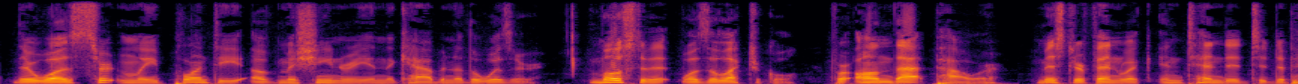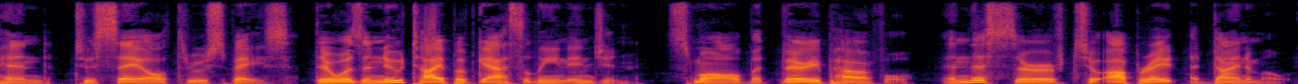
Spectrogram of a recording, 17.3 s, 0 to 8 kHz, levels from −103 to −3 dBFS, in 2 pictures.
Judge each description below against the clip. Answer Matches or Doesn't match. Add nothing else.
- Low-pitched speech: Matches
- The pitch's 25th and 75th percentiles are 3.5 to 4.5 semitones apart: Doesn't match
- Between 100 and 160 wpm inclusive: Doesn't match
